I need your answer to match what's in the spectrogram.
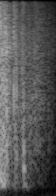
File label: land con, ambient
